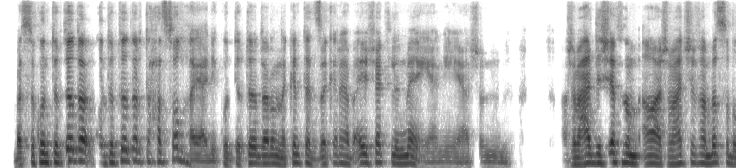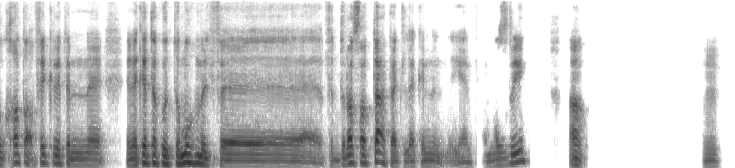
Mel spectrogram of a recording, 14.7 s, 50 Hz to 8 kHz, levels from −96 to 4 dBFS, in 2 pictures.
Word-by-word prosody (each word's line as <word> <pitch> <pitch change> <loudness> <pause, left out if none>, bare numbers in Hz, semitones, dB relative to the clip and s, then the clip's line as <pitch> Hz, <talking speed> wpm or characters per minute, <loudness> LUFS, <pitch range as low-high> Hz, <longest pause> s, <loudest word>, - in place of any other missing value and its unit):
بس 110 0 +1
كُنت 160 -1 +4
بتقدر 190 +4 +6
كُنت 150 +1 -2
بتقدر 190 +4 +1
تحصّلها 175 - -2
يعني 95 -1 -2
كُنت 115 -1 -5
بتقدر 135 +4 +3
إنك 125 +1 0
أنت 145 -1 +1
تذاكرها 130 +3 -2
بأي 145 +3 +1
شكلٍ 150 -2 -1
ما 140 - +4
يعني 85 -5 -6
عشان 85 0 -10 0.5
عشان 120 - -2
ما 120 - +5
حدش 145 0 +4
يفهم 155 -6 +4
آه، 135 +1 +4
عشان 125 0 +1
ما 125 - +3
حدش 135 +2 -1
يفهم 140 -2 +1
بس 150 0 +2
بالخطأ 130 +5 -3
فكرة 135 -3 -3
إن 110 -1 -4 0.4
إنك 110 +4 -1
أنت 145 0 +2
كنت 130 -2 0
مُهمل 135 -3 +3
في 105 - -6 1.0
في - - -13
الدراسة 140 +8 0
بتاعتك 135 - 0
لكن 95 0 -8
يعني 75 +5 -12
فاهم 95 +2 -13
قصدي؟ 150 +12 -4 0.4
آه. - - -3 1.2
إمم. 95 -1 -12
135 Hz, 180 wpm, -22 LUFS, 110-150 Hz, 1.2 s, بتقدر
